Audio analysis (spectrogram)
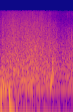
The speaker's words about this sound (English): Everybody watched nervously as Cranky turned his crane arm and gently lowered the whale into the water with a sploosh.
